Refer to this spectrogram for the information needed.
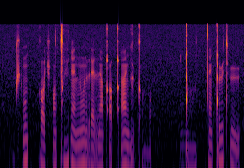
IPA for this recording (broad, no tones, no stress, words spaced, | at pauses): t͡ʃʼũkːɔt͡ʃʼɔ̃ ǀɛ̤ɗɛ̃ nũrɛrɛ̃qʼu qʼɛ̃ɡʉkʼɔ̤ | ŋ͡ǃɔ̤tːɛ̃ ǃʉtʼʉ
